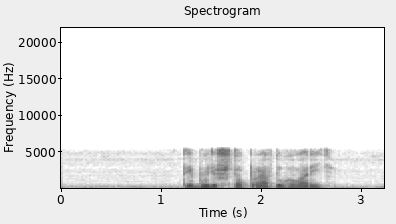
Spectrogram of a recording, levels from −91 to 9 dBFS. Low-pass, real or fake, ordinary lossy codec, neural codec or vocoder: 5.4 kHz; fake; none; codec, 16 kHz, 8 kbps, FreqCodec, smaller model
